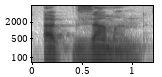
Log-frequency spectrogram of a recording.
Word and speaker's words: examen: And the third sound of the X is like, for example, in examen. In this case, it doesn't sound as a KS, as in taxi. Instead, it sounds as a GZ, examen.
